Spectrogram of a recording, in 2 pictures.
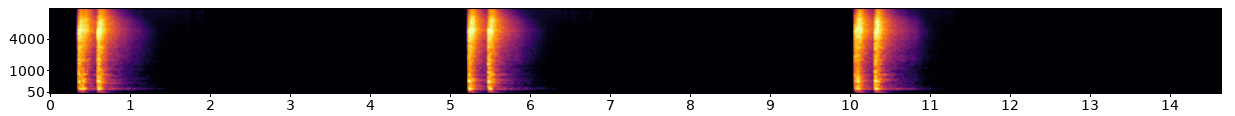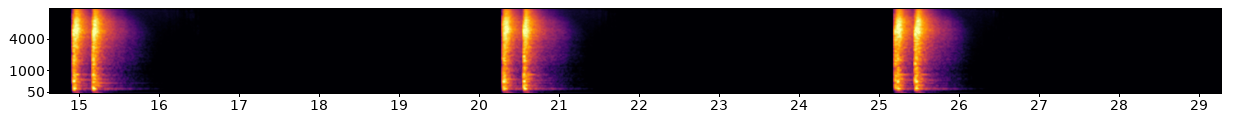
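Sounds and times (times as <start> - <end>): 
ensemble snare drum group: 0.4 - 1.0, 5.2 - 5.8, 10.1 - 10.7, 15.0 - 15.5, 20.3 - 20.9.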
